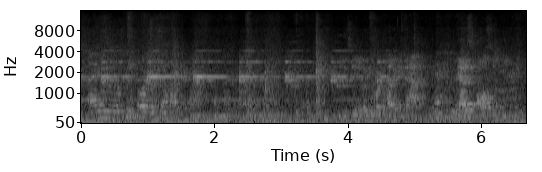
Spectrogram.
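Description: A GO commuter train arriving between Kitchener and Toronto rumbles nearby with metallic squeals and hum, while people talk over it throughout.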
